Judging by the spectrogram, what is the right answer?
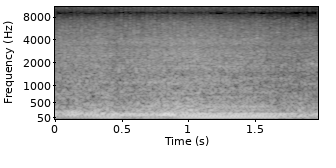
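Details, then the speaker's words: Freshly fitted 1JZ six-cylinder with stock cams in a JZX90 at first startup, oil pressure present, wideband reading a bit rich: low, even idle hum, steady beat, no misses or knocks; fresh engine running smooth. "Ooh, baby. Yes. Sounds super nice. Sounds very smooth."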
